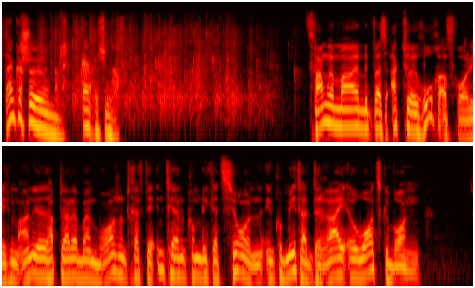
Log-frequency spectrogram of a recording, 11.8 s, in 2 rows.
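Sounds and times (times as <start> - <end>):
speech: 0.0 - 1.7, 3.9 - 11.7
audience applause: 0.0 - 3.8.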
